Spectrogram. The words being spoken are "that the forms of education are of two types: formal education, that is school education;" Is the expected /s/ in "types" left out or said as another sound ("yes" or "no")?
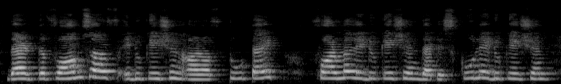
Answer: yes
